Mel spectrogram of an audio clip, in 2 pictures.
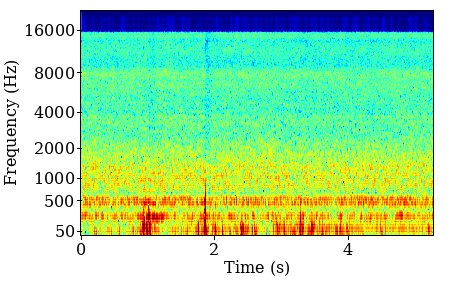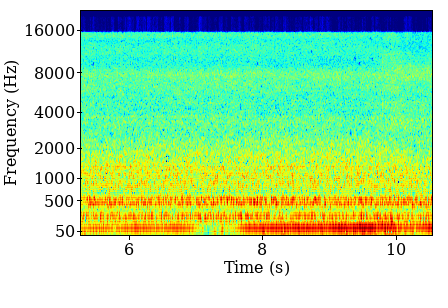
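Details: Worker honey bees deserting their beehive along with the queen; a constant massed buzzing drone, a couple of sharp taps early on, and a steady low mechanical hum joining in the second half.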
